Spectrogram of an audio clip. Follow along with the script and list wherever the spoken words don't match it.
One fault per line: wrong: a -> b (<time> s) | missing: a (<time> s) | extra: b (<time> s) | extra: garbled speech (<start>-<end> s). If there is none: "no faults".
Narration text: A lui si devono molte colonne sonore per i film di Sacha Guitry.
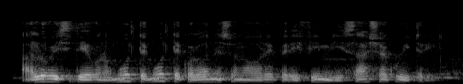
extra: molte (1.5 s)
